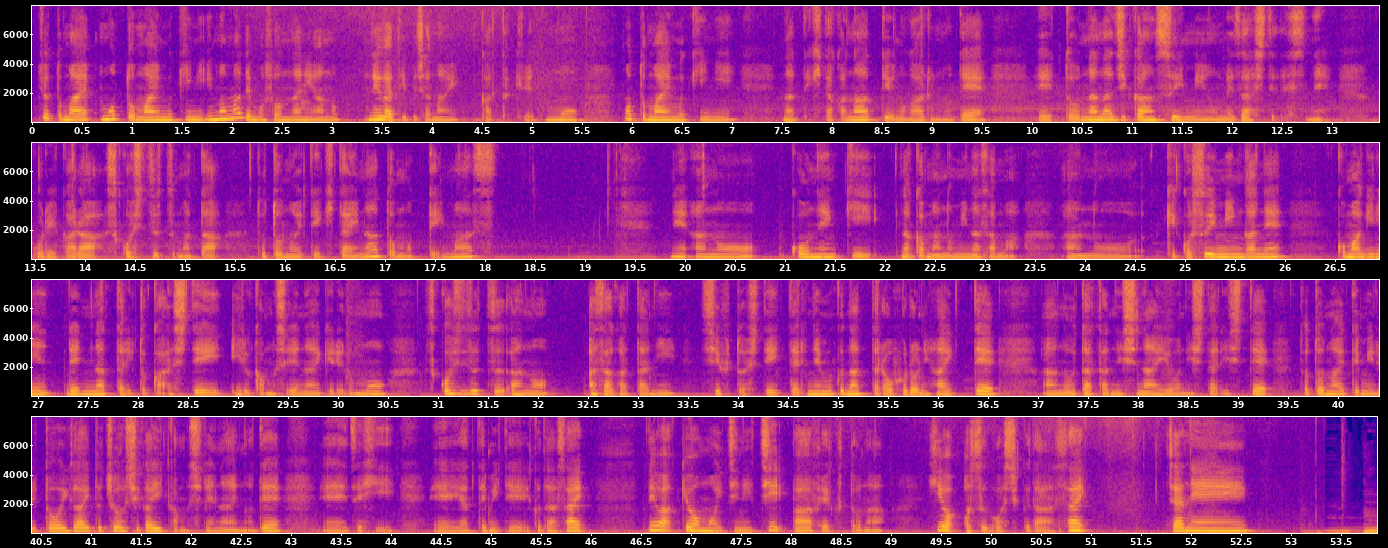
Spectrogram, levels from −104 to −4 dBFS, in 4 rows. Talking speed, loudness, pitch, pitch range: 290 characters per minute, -25 LUFS, 175 Hz, 150-195 Hz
